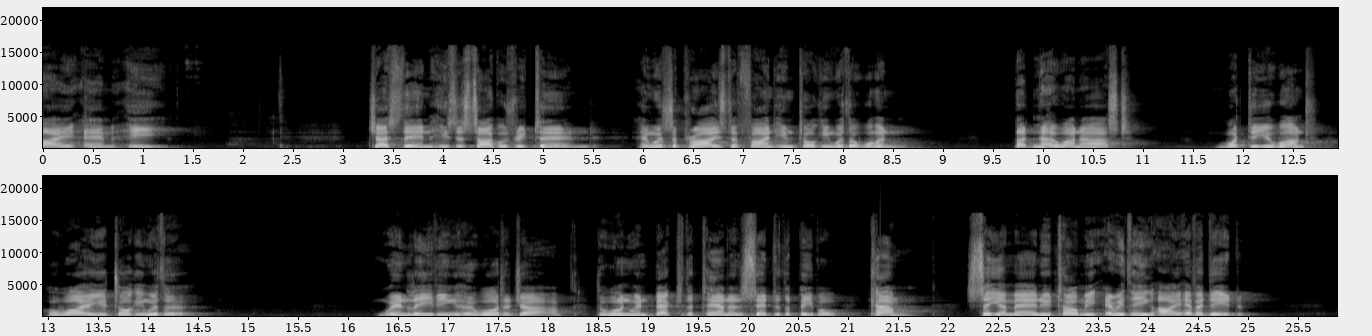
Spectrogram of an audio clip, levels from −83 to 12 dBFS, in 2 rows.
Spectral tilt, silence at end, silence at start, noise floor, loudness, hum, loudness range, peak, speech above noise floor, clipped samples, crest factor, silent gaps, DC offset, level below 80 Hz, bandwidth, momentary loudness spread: -4.5 dB/octave; 0.95 s; 0 s; -72 dBFS; -19 LUFS; none; 4 LU; 0 dBFS; 54 dB; under 0.1%; 20 dB; none; under 0.1%; -60 dBFS; 16 kHz; 11 LU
